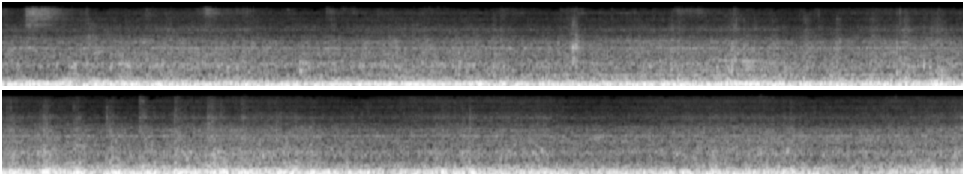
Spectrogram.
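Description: A freight train of bogie coal hopper wagons rolls steadily past, its wheels making a continuous rumble on the rails with a few faint clicks. A steady low hum runs under it for the first few seconds.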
